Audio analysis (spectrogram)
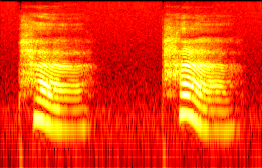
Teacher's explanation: it's just like the word air like when you breathe air there's no r on the end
